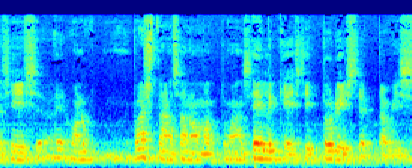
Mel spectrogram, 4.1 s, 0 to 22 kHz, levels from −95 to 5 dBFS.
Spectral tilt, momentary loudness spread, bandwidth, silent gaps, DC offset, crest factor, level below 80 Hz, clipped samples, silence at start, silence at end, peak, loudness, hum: -5 dB/octave; 9 LU; 16 kHz; none; under 0.1%; 18 dB; -64 dBFS; under 0.1%; 0 s; 0 s; -6 dBFS; -24 LUFS; none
